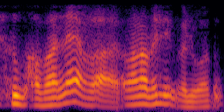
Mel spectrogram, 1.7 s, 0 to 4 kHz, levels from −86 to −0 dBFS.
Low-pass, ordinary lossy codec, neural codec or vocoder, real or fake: 3.6 kHz; MP3, 24 kbps; codec, 16 kHz in and 24 kHz out, 0.4 kbps, LongCat-Audio-Codec, four codebook decoder; fake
